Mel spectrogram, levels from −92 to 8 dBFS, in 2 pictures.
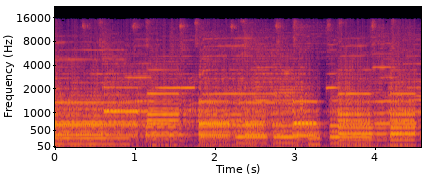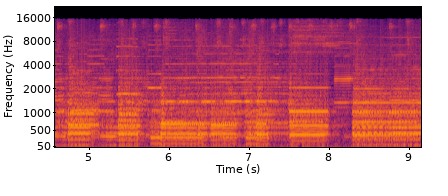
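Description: Planar audio is being read as interleaved for the whole clip: blocks that fits 256 samples each, holding all left samples then all right, are read as alternating pairs. With blocks only 5.8 ms long, the sound becomes a robotic buzz at 172 Hz, without a clear octave shift.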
